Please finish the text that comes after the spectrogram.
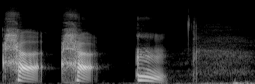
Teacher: ha kecil yang asalnya dari tengah tenggorokan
